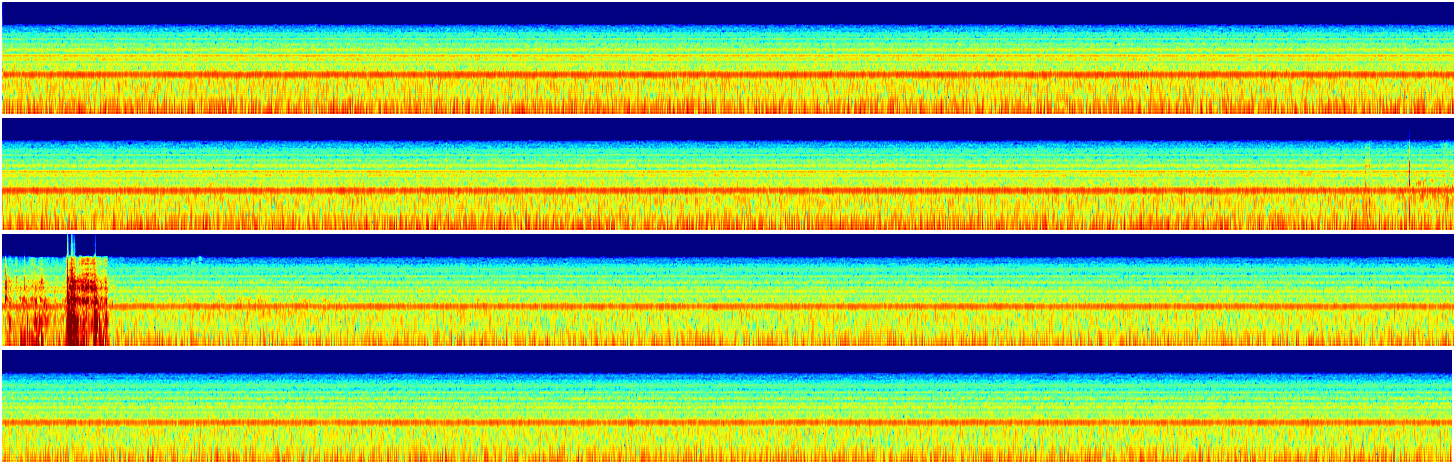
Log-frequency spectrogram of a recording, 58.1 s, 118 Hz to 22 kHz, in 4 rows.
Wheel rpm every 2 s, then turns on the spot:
0, 0, 0, 0, 0, 0, 0, 0, 0, 0, 0, 0, 0, 0, 0, 0, 0, 0, 0, 0, 0, 0, 0, 0, 0, 0, 0, 0, 0.
none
